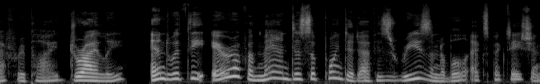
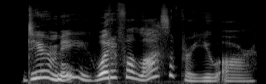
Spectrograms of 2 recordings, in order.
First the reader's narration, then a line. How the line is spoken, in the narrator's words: laughed the prince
